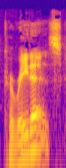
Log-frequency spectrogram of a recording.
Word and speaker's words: Carides: A 1990 Australian black comedy / romance starring Sam Neill and Zoe Carides was Death in Where. Have I said that right? C-A-R-I-D-E-S. Carides.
